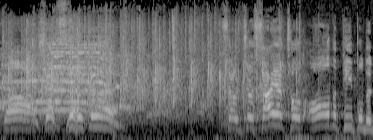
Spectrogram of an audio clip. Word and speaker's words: Josiah: Josiah.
